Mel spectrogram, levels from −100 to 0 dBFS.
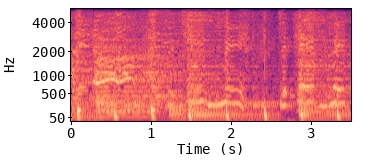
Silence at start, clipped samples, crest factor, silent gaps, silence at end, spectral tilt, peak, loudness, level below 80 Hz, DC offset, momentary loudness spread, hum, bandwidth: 0 s; under 0.1%; 14 dB; none; 0 s; -6.5 dB/octave; 0 dBFS; -15 LUFS; -28 dBFS; under 0.1%; 7 LU; none; 5.4 kHz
